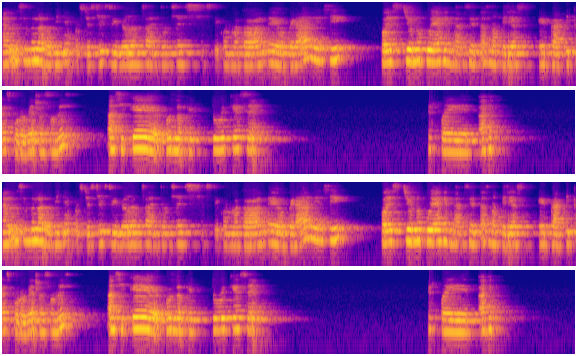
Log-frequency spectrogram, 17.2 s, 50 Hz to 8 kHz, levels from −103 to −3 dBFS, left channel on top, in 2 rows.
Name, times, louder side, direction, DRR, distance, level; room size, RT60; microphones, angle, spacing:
voice 1, 0.0-2.9 3.3-5.1 5.7-7.7 8.0-9.6 10.2-11.5 11.8-12.4 15.0-16.0, equal, 15° right, -5 dB, 1.8 m, -21 dB
21.5 x 7.2 x 5.0 m, 0.68 s
head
